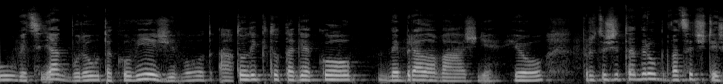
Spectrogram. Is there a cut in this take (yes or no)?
yes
